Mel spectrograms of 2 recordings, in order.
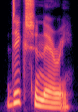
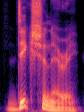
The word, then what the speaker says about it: dictionary: Esse final muitas vezes tem um som que a gente pode aproximar aqui pro português como shany. No inglês americano, o tio soa mais como ch e tem um som de chuá, que é aquele, uma vogal bem curtinha e neutra antes do n, dictionary.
